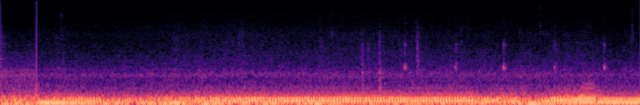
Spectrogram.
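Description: Vauxhall Corsa engine heard from inside while driving, a loud steady low rumble with a slight rise in pitch near the end as it accelerates.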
